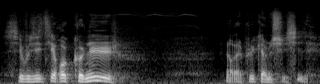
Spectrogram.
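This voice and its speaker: A man's voice: mid-range voice, normal speed, darkish tone, husky, lightly acted. A French man acting in a 1960s radio drama as a bitter doctor under coercion, formal and resigned. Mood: bitter, despairing. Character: bitter, grave male doctor coerced by criminals.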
